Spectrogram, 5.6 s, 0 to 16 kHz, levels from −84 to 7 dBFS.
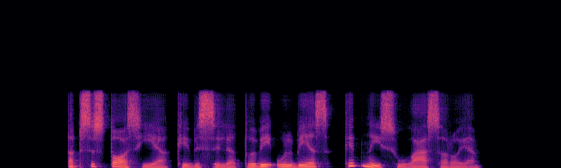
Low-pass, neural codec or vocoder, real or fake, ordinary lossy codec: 7.2 kHz; codec, 16 kHz, 0.3 kbps, FocalCodec; fake; MP3, 96 kbps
